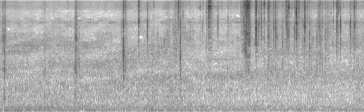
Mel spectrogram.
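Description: Leashed dog walk on pavement: a steady low rumble on the microphone, with scattered light clicks and jingles of the collar and leash.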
